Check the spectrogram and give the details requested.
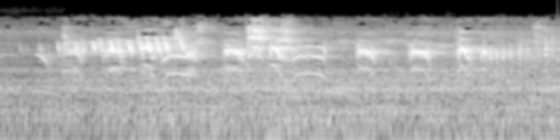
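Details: Lined seedeater song, a species found in shrubby clearings, plantations and tall grass near water in Brazil: a fast, bright, high twittering phrase of buzzy notes and down-slurred whistles in short bursts, with soft rural background.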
